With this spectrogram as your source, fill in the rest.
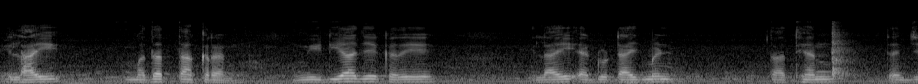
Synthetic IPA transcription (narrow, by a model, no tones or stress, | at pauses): ɪl̤aːi | mɐd̪əd̪̚t̪ʰãkɐɾənɪ̆ | miːɖijad͡ʑeːkɐɾe | ɪlaːiʔɛːɖʋəɾʈaːɪd͡ʑmẽɳʈ | t̪ãt̪ʰijənɪ̆ | t̪ɐ̃d͡ʑ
